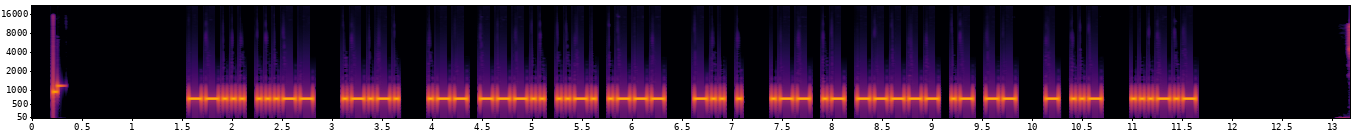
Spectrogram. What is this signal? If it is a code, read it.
Morse code, heard as a keyed tone, about 27 wpm, 700 Hz. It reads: 73 <AR> W8FJ DE WA0AM TU <SK>
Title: Practice QSO - Exchange 4 - Ending - 28wpm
